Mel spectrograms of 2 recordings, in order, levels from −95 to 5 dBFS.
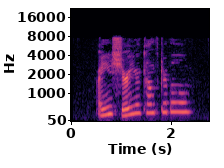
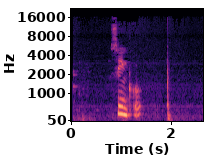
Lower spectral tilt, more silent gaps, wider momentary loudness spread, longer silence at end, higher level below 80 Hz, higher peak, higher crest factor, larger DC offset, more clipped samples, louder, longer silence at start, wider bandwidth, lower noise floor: second, -2.5 dB/octave vs -5.5 dB/octave; neither; second, 10 LU vs 19 LU; second, 0.4 s vs 0.65 s; second, -78 dBFS vs -56 dBFS; second, -14 dBFS vs -6 dBFS; about the same, 18 dB vs 18 dB; neither; neither; second, -30 LUFS vs -19 LUFS; second, 0.55 s vs 0.85 s; second, 8.4 kHz vs 13 kHz; first, -63 dBFS vs -58 dBFS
